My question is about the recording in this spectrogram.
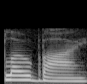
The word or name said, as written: blowby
